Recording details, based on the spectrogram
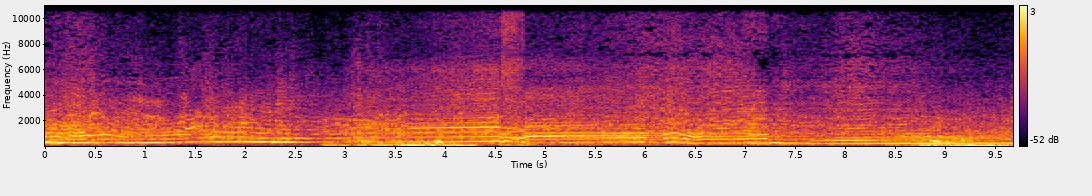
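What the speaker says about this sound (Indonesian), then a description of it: "memanaskan mesin mobil dan siap-siap memulai startnya" Race car engines rev and drone steadily through a movie street race, a continuous loud mechanical whine with rising and falling pitch sweeps, several cars together and close.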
